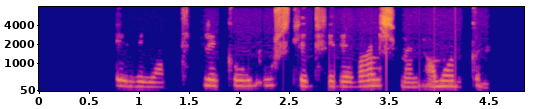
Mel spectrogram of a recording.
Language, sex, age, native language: Icelandic, female, 40-49, Icelandic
